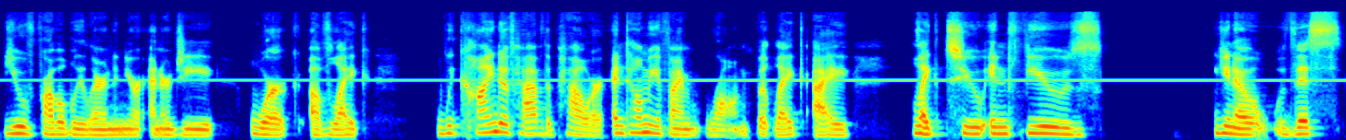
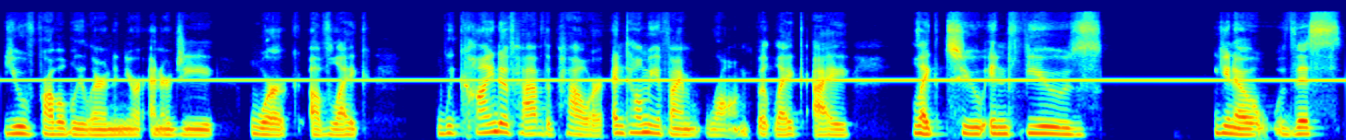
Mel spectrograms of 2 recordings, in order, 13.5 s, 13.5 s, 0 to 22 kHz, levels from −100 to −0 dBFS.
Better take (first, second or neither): first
